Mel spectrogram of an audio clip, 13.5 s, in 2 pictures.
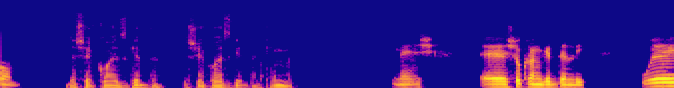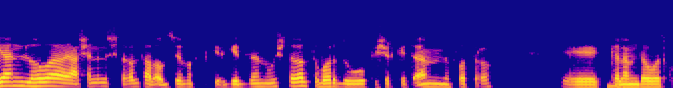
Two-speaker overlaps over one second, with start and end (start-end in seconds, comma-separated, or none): none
